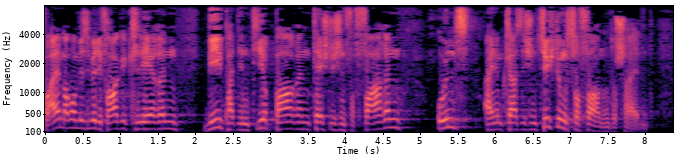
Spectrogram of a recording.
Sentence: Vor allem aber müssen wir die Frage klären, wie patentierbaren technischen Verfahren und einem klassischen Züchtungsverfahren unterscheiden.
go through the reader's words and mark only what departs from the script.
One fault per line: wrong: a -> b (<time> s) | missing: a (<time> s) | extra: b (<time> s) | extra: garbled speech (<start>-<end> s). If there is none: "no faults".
no faults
